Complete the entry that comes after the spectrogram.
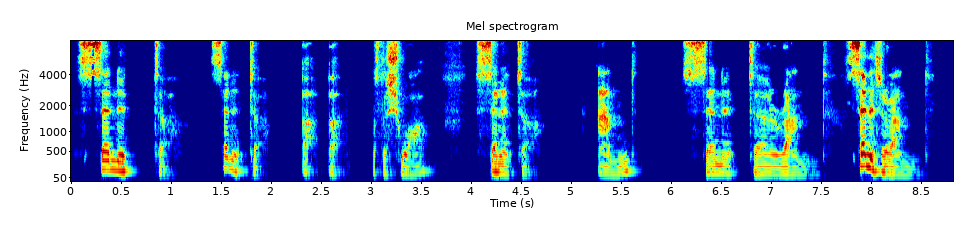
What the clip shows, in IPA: senɪtərænd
